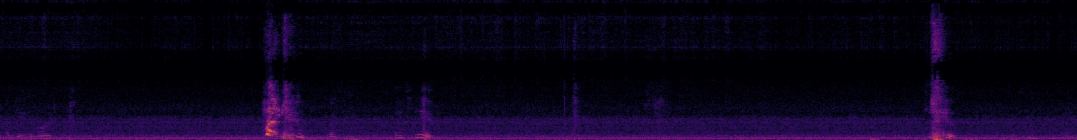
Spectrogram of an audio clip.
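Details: Two sharp sneezes from a girl, several seconds apart, each followed by soft voice sounds, over a steady hum of room noise; sneezing.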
